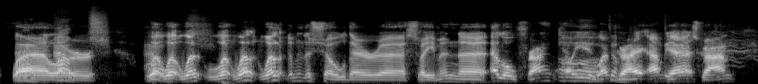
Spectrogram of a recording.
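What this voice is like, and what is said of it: Put-on Irish-sounding accent. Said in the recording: “Are they from Ireland? What was that accent?”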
